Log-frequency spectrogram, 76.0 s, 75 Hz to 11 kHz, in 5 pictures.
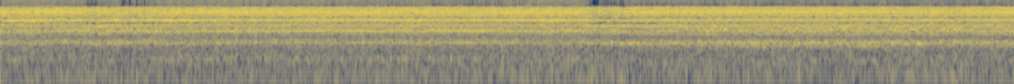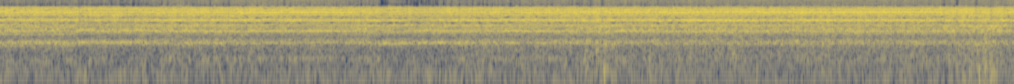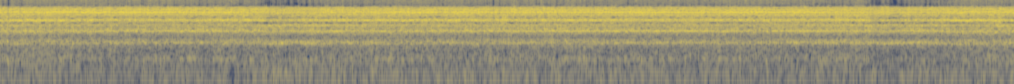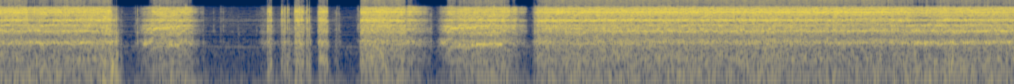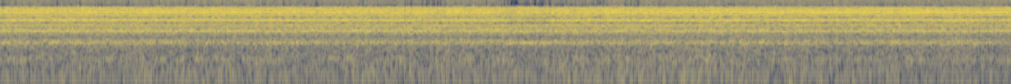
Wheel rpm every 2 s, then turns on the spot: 220, 230, 230, 230, 220, 210, 210, 210, 230, 230, 230, 230, 220, 210, 220, 220, 230, 230, 230, 240, 230, 230, 220, 180, 40, 60, 120, 200, 220, 230, 230, 230, 230, 240, 230, 230, 230, 230.
48-52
